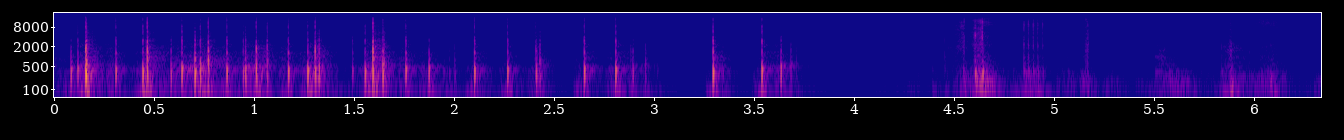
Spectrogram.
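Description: Both hands tap long nails quickly on the top edge and green plastic lid of an Orzo Bimbo barley canister, a medium paperboard tube. Sharp, dry, hollow clicks come in a rapid run, then a brief silence. Softer, scratchier brushing taps follow.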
